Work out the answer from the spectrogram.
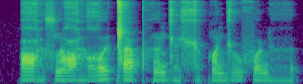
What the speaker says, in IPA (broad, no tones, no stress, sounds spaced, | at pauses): ʕ a̤ sʷ ə̃ ʕ a̤ ʁʷ ɨ ǁ a pʰ ə̃ ɡʲ a̤ xʲ ṳ qʷ ə̃ ɡʲ u f o ɳ ə̤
